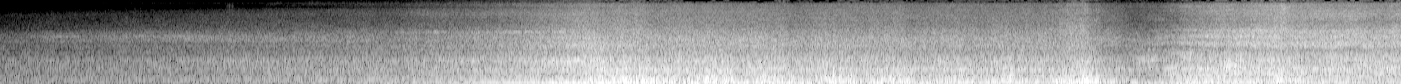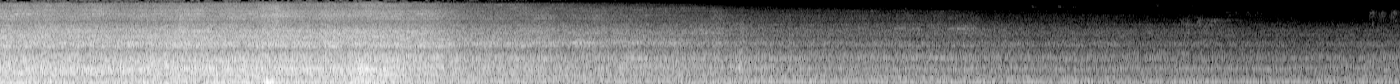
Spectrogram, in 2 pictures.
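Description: A train passing on the line: it swells up over several seconds, runs loud for about twelve seconds with a brief dip partway through, then dies away as it recedes.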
